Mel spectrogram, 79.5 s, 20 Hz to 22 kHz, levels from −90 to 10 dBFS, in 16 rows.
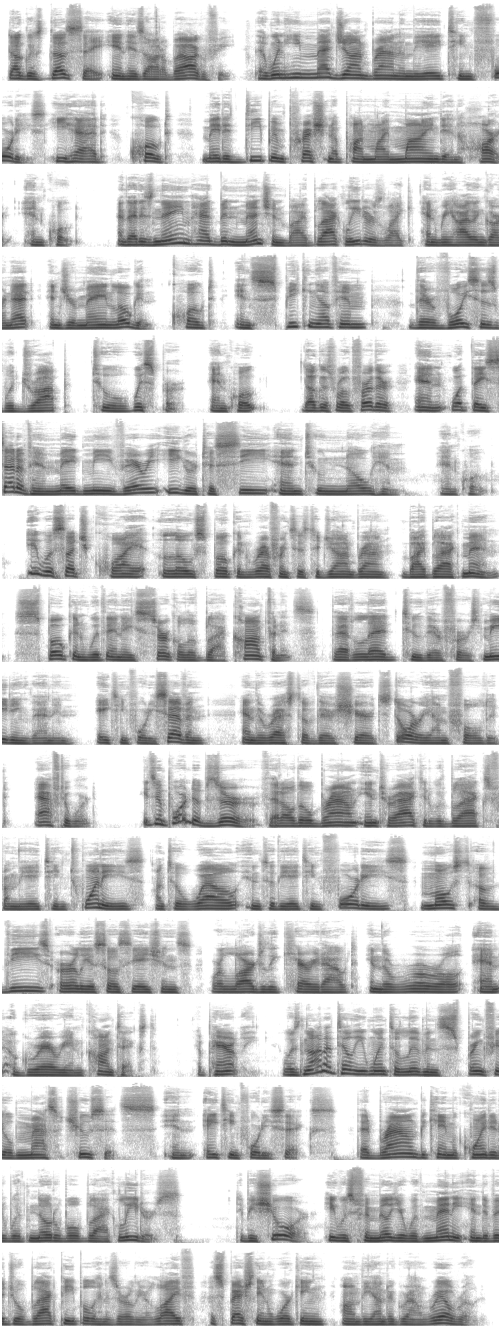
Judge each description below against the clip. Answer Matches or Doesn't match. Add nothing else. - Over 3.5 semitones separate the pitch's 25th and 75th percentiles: Doesn't match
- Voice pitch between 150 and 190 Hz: Doesn't match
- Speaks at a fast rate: Doesn't match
